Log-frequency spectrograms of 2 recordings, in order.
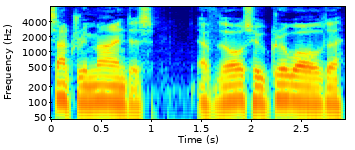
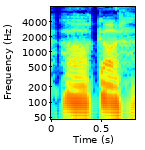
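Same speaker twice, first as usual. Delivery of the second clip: laughing at himself; 2 semitones higher, 5 dB louder than usual. Real, not acted. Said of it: "Two or three different accents in there".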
